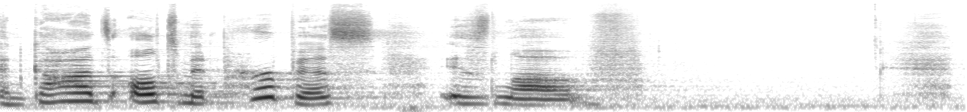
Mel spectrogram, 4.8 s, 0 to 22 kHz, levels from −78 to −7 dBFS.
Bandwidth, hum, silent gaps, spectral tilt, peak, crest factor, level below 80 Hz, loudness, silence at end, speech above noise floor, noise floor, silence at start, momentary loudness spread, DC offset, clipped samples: over 20 kHz; none; none; -3 dB/octave; -8 dBFS; 20 dB; -74 dBFS; -27 LUFS; 0.1 s; 34 dB; -61 dBFS; 0 s; 20 LU; under 0.1%; under 0.1%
